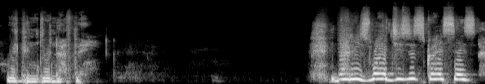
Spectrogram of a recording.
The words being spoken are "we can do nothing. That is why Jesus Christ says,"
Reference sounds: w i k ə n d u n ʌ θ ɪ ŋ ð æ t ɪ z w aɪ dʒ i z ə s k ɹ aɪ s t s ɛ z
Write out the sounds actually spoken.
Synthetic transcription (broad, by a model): w i k ə n d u n ʌ θ ɪ ŋ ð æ t ɪ z w aɪ dʒ i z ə s k ɹ aɪ s t s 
